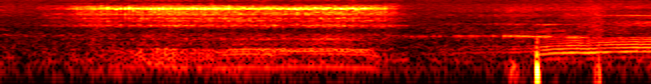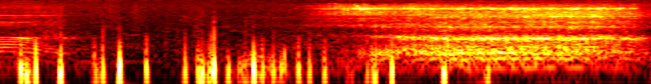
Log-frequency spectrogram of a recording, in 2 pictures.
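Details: Four intoxicated women snoring in a hotel room: overlapping snores, with rough droning and a fluttering rattle in a quiet room.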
